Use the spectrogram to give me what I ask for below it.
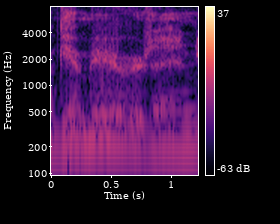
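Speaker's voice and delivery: put-on gruff robber voice. Retelling a gunman's demand during a robbery, in a gruff voice. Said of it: "in a real gruff voice".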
